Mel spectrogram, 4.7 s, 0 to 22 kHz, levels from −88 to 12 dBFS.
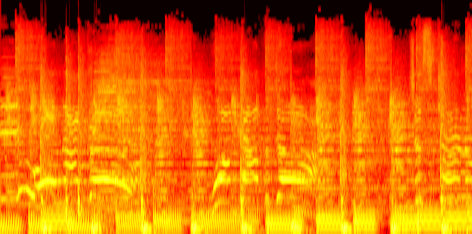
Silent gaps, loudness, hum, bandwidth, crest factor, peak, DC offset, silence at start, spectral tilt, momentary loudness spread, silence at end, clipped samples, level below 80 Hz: none; -11 LUFS; none; 17 kHz; 12 dB; 0 dBFS; under 0.1%; 0 s; -3.5 dB/octave; 4 LU; 0 s; under 0.1%; -20 dBFS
